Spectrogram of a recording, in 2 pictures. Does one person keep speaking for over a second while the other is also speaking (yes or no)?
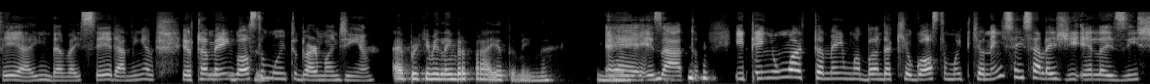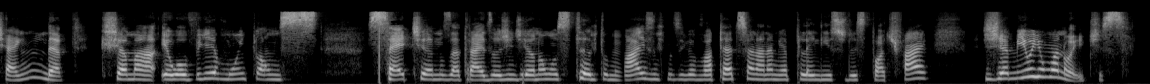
no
